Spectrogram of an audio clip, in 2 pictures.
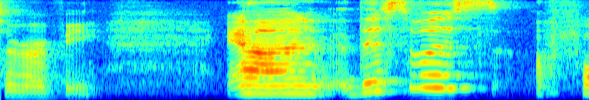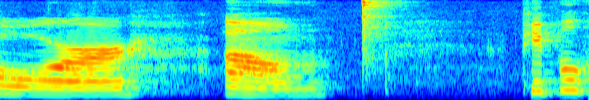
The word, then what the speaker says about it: CeraVe: I think it's pronounced CeraVe.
